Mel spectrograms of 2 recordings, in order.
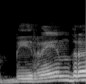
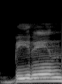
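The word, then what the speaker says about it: Biren: एन बीरेन, बीरेंद्र नहीं, बीरेन Singh, right.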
